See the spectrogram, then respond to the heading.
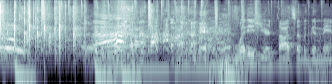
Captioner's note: upbeat music; laughing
